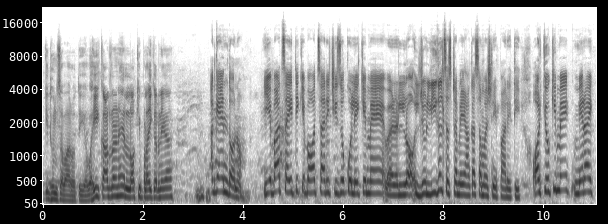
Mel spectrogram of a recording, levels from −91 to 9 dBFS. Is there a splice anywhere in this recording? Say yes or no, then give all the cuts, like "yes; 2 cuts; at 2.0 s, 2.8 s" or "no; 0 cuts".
no; 0 cuts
